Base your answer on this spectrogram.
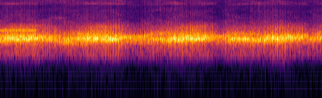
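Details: Nighttime chorus of Mexican frogs and toads, a thick continuous croaking drone that pulses in slow waves roughly every two seconds, plus a brief high thin tone at the very start.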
